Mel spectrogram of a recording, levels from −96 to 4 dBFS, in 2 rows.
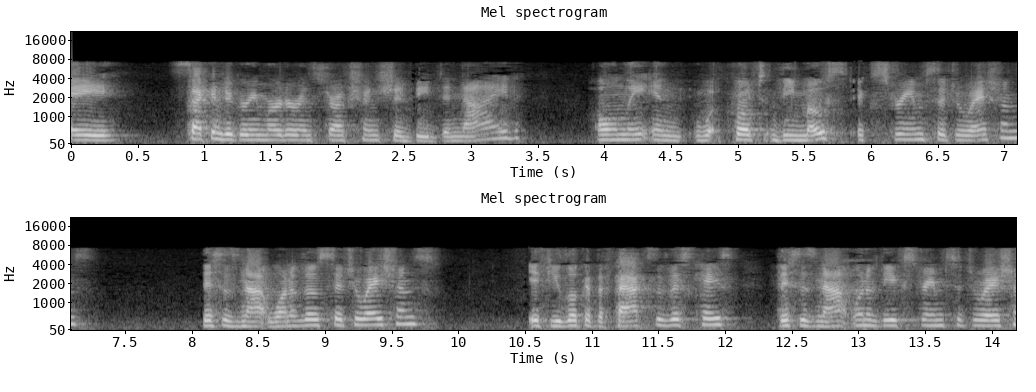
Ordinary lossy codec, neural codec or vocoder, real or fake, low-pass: AAC, 32 kbps; none; real; 7.2 kHz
